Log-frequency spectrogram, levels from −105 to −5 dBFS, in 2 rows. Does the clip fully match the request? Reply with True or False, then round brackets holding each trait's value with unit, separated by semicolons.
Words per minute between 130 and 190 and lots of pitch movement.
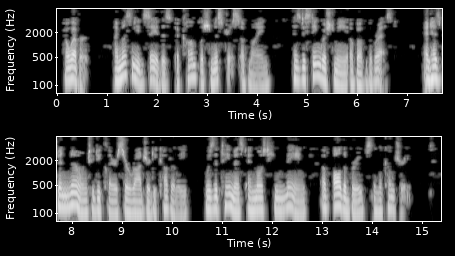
False (150 wpm; 4.7 semitones)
